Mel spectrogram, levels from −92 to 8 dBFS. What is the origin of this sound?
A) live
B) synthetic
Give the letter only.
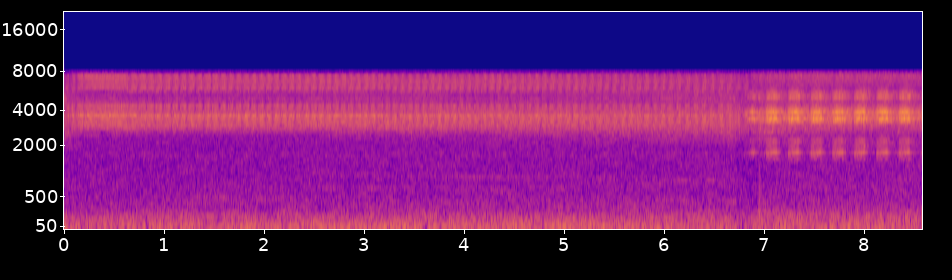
A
